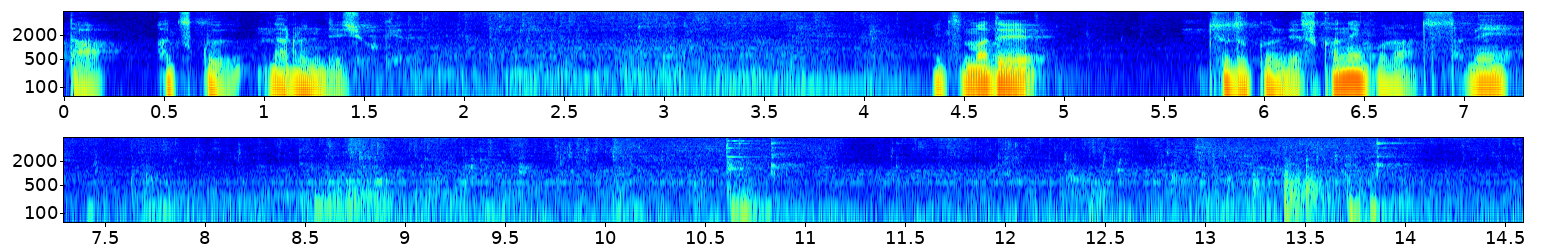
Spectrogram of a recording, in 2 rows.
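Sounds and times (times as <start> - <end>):
speech: 0.0 - 1.8, 4.4 - 5.0, 5.7 - 7.4
running tap water: 0.0 - 14.5
plates and utensils clinking and knocking: 8.5 - 11.2, 13.2 - 14.2.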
